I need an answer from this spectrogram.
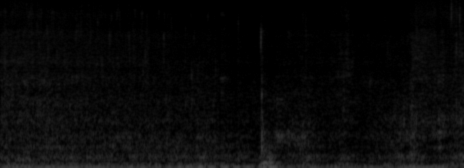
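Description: Whisked eggs poured into a hot kadai of onion-tomato masala, frying with a low, steady sizzle that fades slowly. A single sharp knock about halfway through.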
